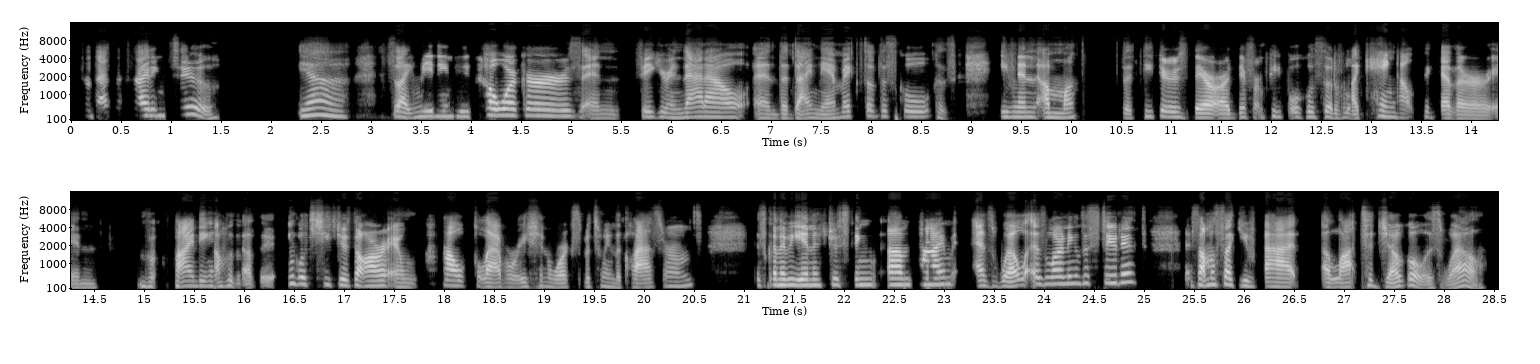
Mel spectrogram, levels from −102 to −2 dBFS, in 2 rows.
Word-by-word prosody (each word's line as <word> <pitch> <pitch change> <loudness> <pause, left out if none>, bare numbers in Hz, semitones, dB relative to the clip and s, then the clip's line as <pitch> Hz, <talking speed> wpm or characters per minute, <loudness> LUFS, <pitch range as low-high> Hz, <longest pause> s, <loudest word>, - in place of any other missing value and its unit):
So, - - -13
that's - - -1 0.2
exciting 230 0 +1
too. 270 - -3 0.9
Yeah. 235 -2 -3 0.4
It's 195 - -19
like 170 -3 +1
meeting 200 +1 -1
new 190 -1 -7 0.2
coworkers 230 -4 +3
and 145 -1 -3 0.2
figuring 180 -5 -3
that 175 +2 +2
out, 175 -1 0
and 145 -2 -2
the 145 - -5
dynamics 150 +8 -2
of 210 -1 -7
the 205 - -11
school 195 0 -9
'cause 450 - -15 0.4
even 185 -1 -5
in 180 0 +3
among 170 0 -1 0.5
the 150 -2 -7
teachers, 190 -3 -1
there 160 -1 +4
are 150 0 +1
different 165 +1 -8
people 185 -4 -10
who 185 -1 -8
sort 165 - -6
of 150 - -14
like 135 +1 -3
hang 200 -4 +3
out 160 - -2
together 140 -7 0
and 130 0 -7 0.4
v 170 -1 -11 0.2
finding 185 0 +3
out - - 0
who - - -9
the - - -13
other 485 0 -6 0.2
English 255 -2 -3
teachers 220 -3 -1
are 185 +1 +6
and 150 -4 0 0.3
how 195 -2 +5
collaboration 150 +1 -1
works 145 0 -5
between 160 0 -9
the 130 - -9
classrooms. 170 - -1 0.5
It's 210 - -8
gonna 215 0 +3
be 215 -1 +7
an 210 0 +7
interesting, 225 +1 -2
um, 230 0 +7 0.2
time 235 +2 +5 0.2
as 185 -2 +4
well 175 +4 +4
as 245 0 +2
learning 260 +2 +1
the 290 - -7
student. 305 +3 +3 0.5
It's - - -11
almost 230 +2 +4
like 230 -5 +3
you've 180 -4 -6
got 160 -1 +5 0.2
a - - -1
lot 150 0 +1
to 205 - -3
juggle 150 - 0
as - - -7
well, - - -1
185 Hz, 165 wpm, -26 LUFS, 160-220 Hz, 0.9 s, be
